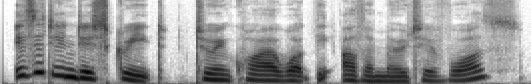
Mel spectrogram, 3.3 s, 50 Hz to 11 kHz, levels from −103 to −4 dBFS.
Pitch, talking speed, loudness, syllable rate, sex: 190 Hz, 180 wpm, -18 LUFS, 5.9 syllables/s, female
